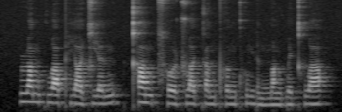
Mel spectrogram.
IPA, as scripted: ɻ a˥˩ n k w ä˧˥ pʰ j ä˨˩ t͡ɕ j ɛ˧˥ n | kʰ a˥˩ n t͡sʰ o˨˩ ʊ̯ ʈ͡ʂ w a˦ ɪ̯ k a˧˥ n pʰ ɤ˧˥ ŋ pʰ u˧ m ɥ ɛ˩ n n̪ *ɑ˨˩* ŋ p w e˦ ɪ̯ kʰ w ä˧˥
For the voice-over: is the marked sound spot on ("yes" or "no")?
yes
